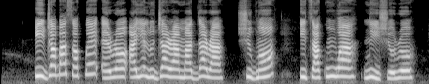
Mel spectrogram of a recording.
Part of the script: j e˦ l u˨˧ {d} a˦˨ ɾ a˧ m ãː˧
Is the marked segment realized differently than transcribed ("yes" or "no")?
yes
